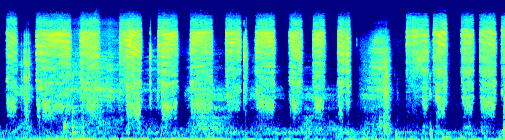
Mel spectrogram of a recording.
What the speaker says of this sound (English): Try to make sure the paint sprays as it should before you get carried away.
